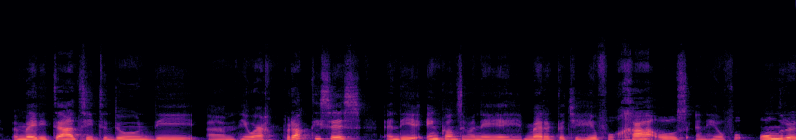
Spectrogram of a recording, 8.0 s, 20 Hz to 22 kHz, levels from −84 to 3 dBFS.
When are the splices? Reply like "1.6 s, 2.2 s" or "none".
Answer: 3.7 s, 4.6 s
